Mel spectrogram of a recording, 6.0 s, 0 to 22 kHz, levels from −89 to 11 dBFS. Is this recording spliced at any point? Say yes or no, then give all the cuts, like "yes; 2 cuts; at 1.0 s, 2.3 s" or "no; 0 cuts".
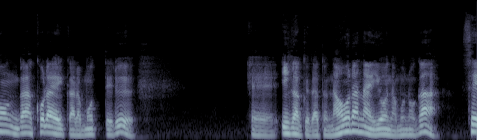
no; 0 cuts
